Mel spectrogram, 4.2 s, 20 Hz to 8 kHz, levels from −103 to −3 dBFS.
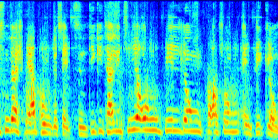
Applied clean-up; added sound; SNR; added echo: neural separator model SepFormer DNS4.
